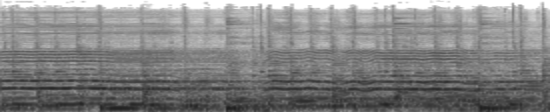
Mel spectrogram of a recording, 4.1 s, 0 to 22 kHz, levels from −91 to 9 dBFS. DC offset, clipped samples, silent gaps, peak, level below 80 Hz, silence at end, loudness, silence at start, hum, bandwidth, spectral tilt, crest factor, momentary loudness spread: under 0.1%; under 0.1%; none; 0 dBFS; -24 dBFS; 0 s; -9 LUFS; 0 s; none; 18.5 kHz; -5.5 dB/octave; 8 dB; 3 LU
